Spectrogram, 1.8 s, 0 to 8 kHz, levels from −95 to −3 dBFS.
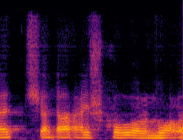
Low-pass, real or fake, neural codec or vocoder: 7.2 kHz; fake; codec, 16 kHz in and 24 kHz out, 0.6 kbps, FireRedTTS-2 codec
